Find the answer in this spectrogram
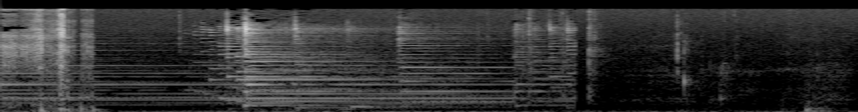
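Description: Pitched-up melody sample of plucked, zither-like notes playing back in FL Studio, with low thuds in the first half second. It stops about three seconds in, leaving a few faint clicks.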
